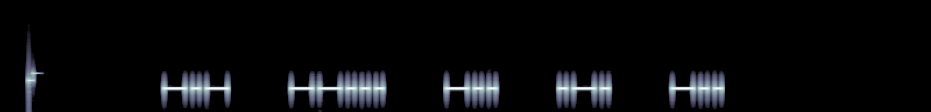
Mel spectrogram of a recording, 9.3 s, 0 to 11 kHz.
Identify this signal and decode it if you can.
Morse code, heard as a keyed tone, about 17 wpm, spaced as for 10 wpm, 700 Hz. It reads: K7DRD
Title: USA Call Signs - 5 Characters - 3x Character Spacing - 17wpm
